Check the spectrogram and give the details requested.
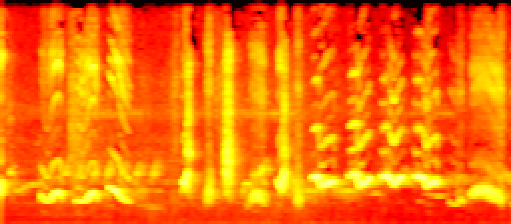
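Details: Caged Chinese hwamei in full song: rich whistled notes mixed with sharp, harsh chips, then a run of quick repeated whistles at an even pitch and a final upslurred phrase.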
